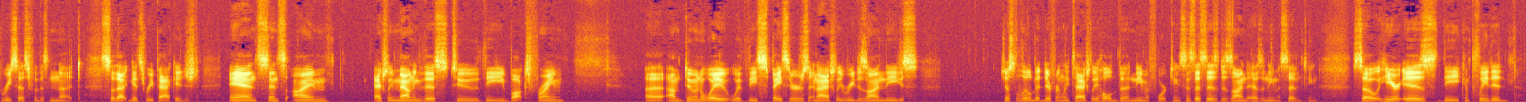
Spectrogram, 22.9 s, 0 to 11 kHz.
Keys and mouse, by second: 3.0 click, 3.8-5.5 middle drag, 5.9 click, 12.5 x, 19.8 z.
